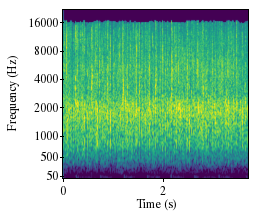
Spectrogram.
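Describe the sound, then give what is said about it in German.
Steady, dense applause from an audience, many hands clapping at once in a continuous wash of sound that holds level throughout, with no voices standing out. “Das hat erstmal einen Applaus verdient und wir vertiefen das natürlich, bohren auch noch ein wenig weiter.”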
